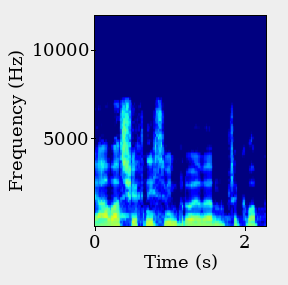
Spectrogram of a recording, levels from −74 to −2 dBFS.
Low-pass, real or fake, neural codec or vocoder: 7.2 kHz; real; none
